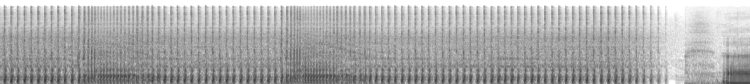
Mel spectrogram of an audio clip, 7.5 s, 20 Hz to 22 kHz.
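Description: Mash X-Ride 650 Classic single-cylinder engine idling close by, its exhaust thumping in a steady, loud pulse that cuts out briefly near the end before the engine catches again.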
